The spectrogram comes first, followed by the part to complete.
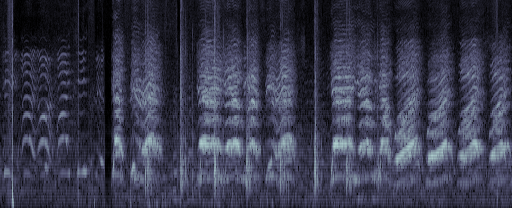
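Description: A squad of high school cheerleaders chanting a cheer in unison, the words shouted in a steady rhythm, with sharp claps. A short call leads in, and the full chant starts about two seconds in.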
